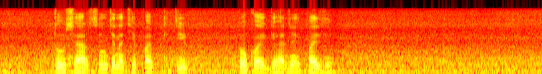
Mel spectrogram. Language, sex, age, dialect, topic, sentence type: Marathi, male, 25-30, Varhadi, agriculture, question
